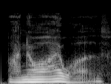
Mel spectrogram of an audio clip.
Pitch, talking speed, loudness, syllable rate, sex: 115 Hz, 215 wpm, -13 LUFS, 4.6 syllables/s, male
